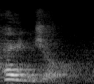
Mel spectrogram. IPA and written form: ˈheɪnʤl (angel)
